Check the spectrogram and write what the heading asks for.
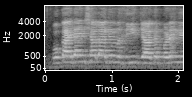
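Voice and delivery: normal talking voice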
